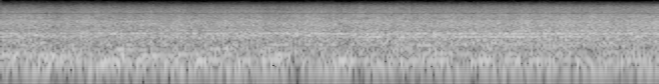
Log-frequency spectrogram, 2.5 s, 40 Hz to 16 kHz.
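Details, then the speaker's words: 5.3L Gen 3 LM7 V8 with 180k miles, running at 170°F coolant temperature: deep, steady rumble under a smooth exhaust note, no smoke, no ticking or knocking; healthy engine and exhaust. "just some good noises coming out of there. The exhaust always sounds so good."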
